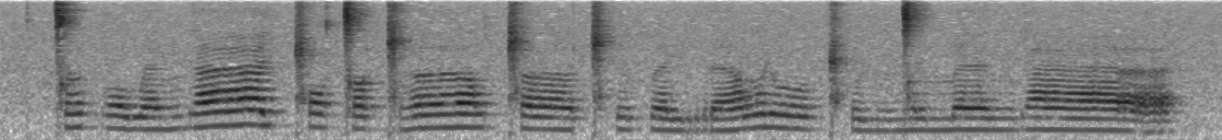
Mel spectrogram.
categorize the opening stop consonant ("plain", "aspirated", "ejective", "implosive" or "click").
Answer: click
